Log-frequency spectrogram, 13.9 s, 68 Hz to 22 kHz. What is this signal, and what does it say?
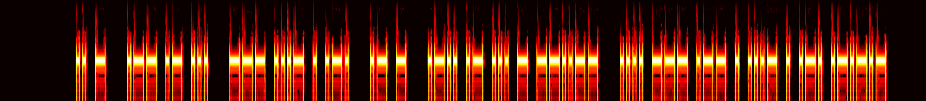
Morse code, heard as a keyed tone, about 25 wpm, 700 Hz. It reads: IT WAS OVER AT LAST, HOWEVER.
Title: Sentences from Top 600 Words 25wpm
